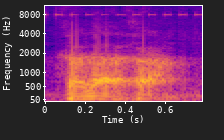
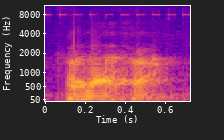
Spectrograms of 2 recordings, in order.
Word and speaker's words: ثلاثة: But in Arabic ثلاثة ثلاثة ثلاثة.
